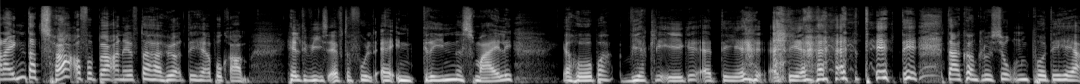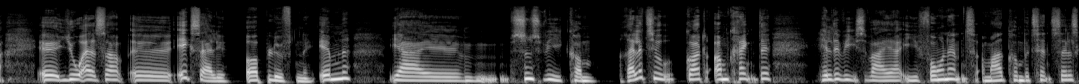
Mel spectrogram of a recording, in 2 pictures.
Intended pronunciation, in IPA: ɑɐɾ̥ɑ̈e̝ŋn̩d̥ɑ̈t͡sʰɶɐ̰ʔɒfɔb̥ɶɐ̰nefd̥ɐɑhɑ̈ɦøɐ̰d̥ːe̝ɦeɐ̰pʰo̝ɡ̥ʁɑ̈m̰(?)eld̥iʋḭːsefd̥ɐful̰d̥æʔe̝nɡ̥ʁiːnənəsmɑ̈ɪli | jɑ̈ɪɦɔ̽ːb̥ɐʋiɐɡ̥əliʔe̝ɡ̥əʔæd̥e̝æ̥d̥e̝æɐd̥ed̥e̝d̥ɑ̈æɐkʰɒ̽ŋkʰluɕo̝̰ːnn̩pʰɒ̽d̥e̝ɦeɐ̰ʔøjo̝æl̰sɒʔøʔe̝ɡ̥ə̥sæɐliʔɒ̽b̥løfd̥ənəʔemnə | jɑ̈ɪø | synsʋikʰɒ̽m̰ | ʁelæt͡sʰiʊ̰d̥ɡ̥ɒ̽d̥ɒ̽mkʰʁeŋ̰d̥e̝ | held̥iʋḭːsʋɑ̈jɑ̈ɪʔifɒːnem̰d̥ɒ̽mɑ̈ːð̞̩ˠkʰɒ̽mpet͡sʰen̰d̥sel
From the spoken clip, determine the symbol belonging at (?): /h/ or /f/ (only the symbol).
h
